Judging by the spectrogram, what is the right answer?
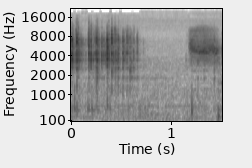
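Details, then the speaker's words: Bluetooth shower speaker that fell and no longer turns on (red charging light, draws 0 A at 5 V) being shaken: bright, clicky rattle of small loose pieces bouncing inside the plastic case. "something's loose inside and it doesn't turn on anymore."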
